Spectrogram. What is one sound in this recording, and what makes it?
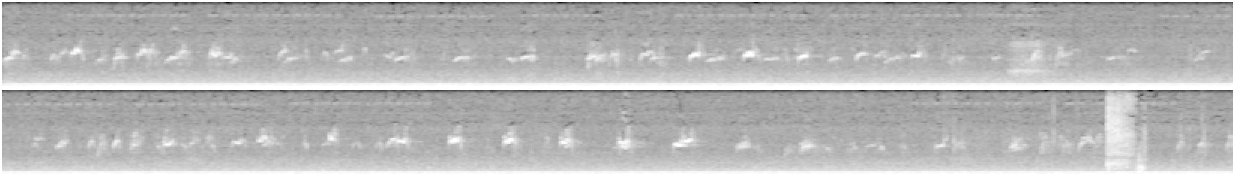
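Ducklings peep in high, rapid chirps close by.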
